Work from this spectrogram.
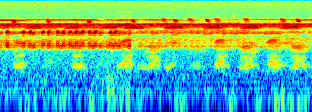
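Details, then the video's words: Rapid repeated frog croaks, roughly three per second, layered with bands of shrill insect and cricket buzzing in an ambient nature soundscape. "Frog Sounds 🐸 Insects, Crickets and Wind Ambience"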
